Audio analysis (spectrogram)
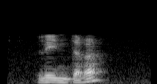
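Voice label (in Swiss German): "lindere", Alsatian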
